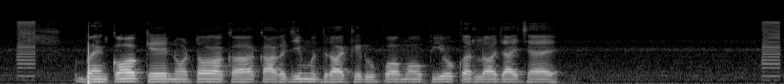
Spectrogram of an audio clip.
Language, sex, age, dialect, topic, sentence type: Maithili, male, 18-24, Angika, banking, statement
